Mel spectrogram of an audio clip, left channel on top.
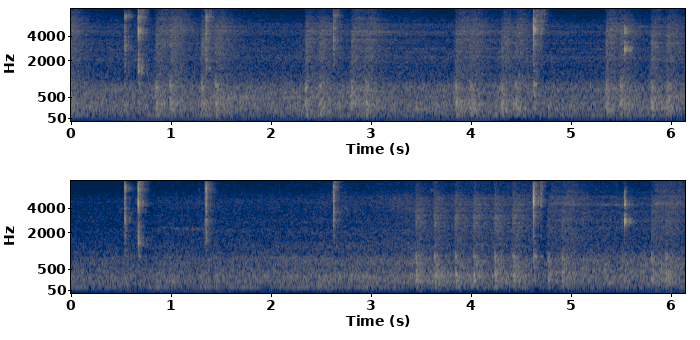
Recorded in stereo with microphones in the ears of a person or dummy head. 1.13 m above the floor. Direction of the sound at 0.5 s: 15° right (ahead or behind).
